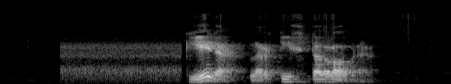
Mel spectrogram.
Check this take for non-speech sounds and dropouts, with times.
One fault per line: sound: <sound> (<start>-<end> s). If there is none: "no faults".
no faults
